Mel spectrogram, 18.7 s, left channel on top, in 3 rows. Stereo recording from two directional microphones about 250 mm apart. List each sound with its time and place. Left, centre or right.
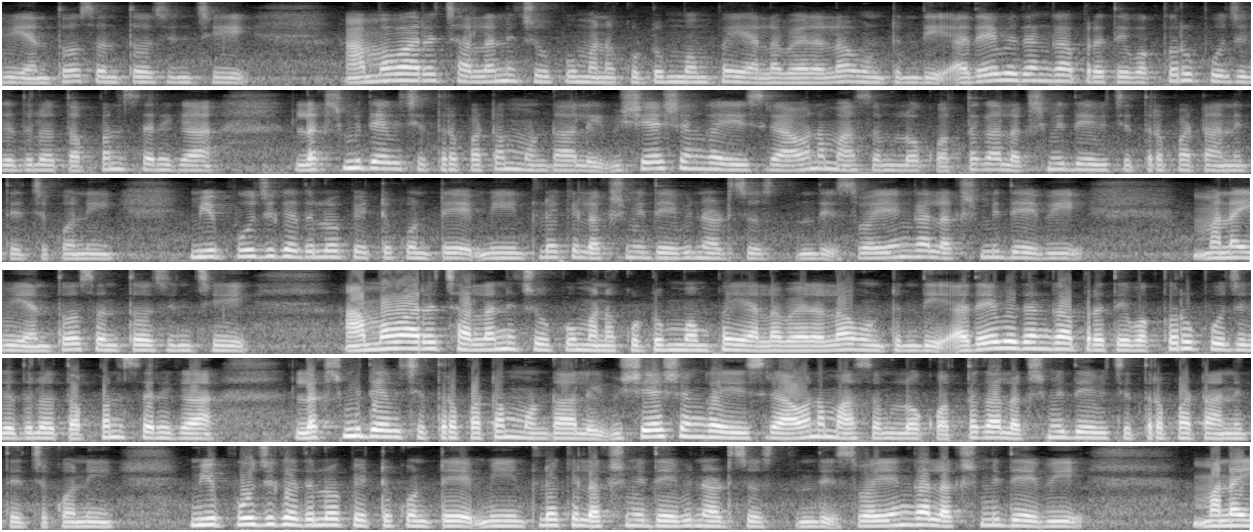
0.0 s a woman's voice: centre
